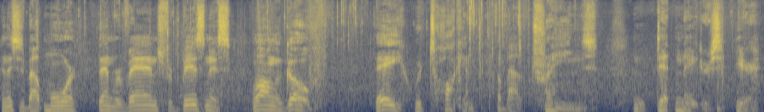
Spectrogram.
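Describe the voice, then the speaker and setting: An actor playing a commanding middle-aged American outlaw gang leader in a video game, theatrical and oratorical, bent on vengeance. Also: male voice, mid-range voice, a little slow, vocal fry, fairly bright tone, a little hiss or hum. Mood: firm, persuading. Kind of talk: dramatic video game acting.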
